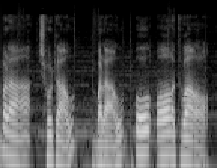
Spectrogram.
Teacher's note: जिन्हें जीभ के पिछले भाग से बोला जाता है, जैसे बड़ा आ, छोटा ऊ, बड़ा ऊ, ओ अथवा औ। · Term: पश्च स्वर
